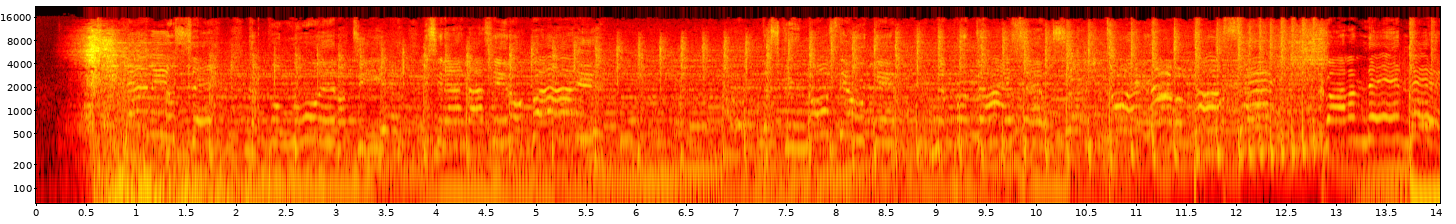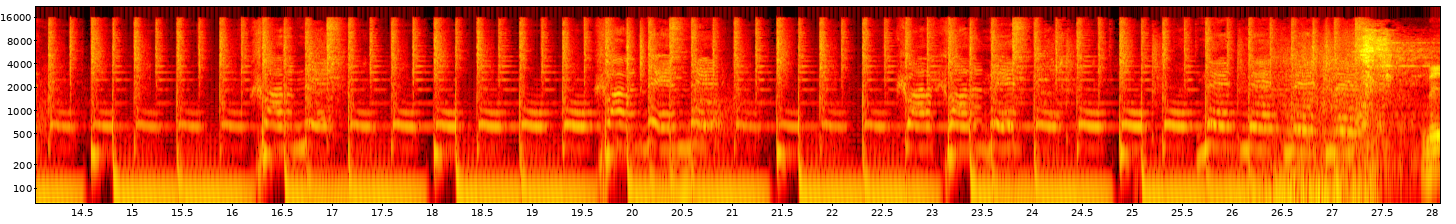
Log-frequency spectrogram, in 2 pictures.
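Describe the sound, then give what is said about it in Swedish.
A pop song, written by its female singer together with a Slovenian DJ, plays loudly with steady full-band music; midway it shifts into a punchy beat with regular heavy bass thumps and a bright synth line. No talking over it. “Låten har hon skrivit själv tillsammans med den slovenska DJn”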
